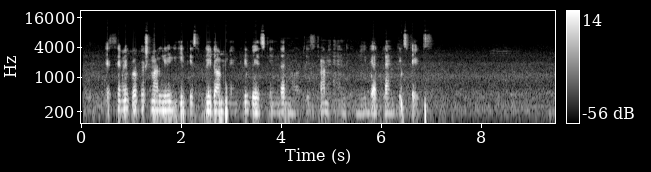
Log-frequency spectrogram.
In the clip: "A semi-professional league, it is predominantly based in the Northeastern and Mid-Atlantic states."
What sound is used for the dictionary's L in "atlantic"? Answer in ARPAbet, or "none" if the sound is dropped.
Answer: L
